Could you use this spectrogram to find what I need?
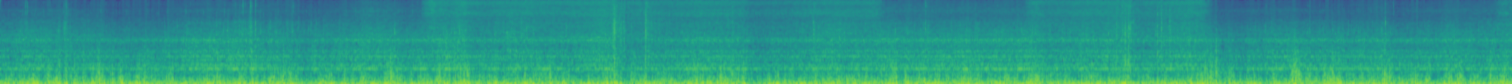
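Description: Strong wind roars steadily past, as if outdoors at speed.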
